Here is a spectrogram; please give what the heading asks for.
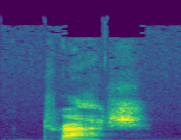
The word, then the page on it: trash: American English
